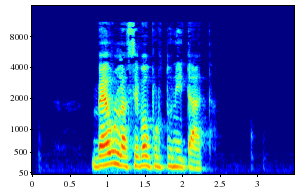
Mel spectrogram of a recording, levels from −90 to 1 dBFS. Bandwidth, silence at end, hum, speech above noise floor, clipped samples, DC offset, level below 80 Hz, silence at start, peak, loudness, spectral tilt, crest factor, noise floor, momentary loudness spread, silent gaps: 11.5 kHz; 1.25 s; none; 57 dB; under 0.1%; under 0.1%; -70 dBFS; 0.8 s; -2 dBFS; -19 LUFS; -5 dB/octave; 22 dB; -76 dBFS; 14 LU; none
